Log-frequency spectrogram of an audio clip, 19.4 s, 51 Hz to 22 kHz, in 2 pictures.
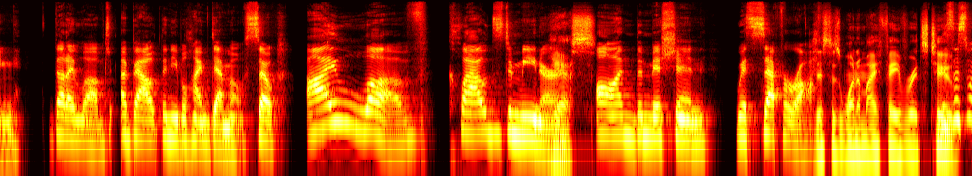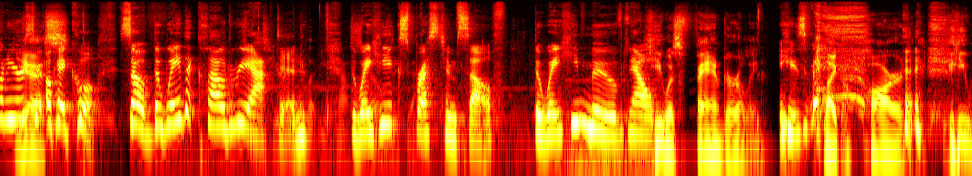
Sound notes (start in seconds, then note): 17.8 laughs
